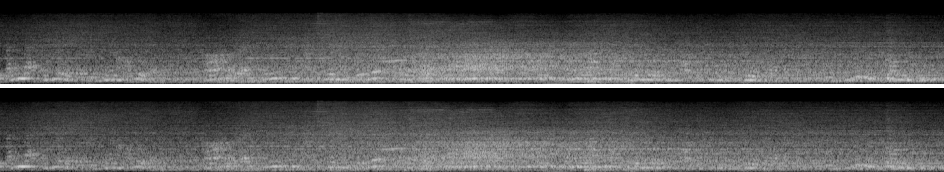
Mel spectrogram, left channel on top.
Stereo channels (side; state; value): both; normal; correlation 0.81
